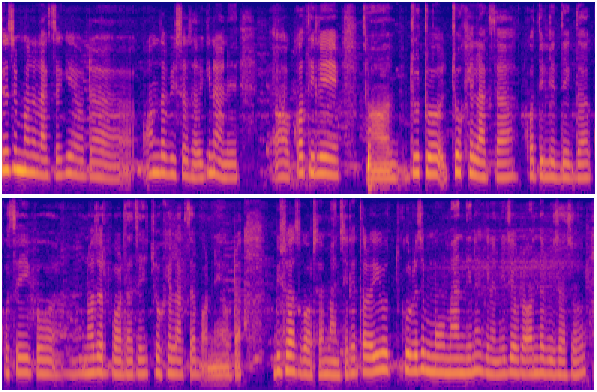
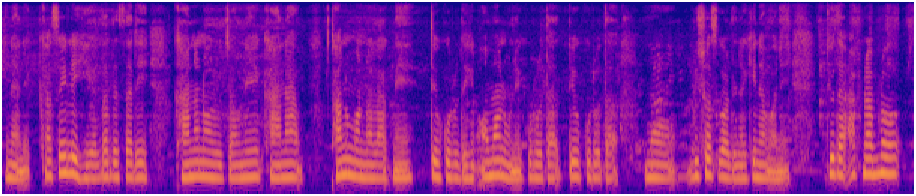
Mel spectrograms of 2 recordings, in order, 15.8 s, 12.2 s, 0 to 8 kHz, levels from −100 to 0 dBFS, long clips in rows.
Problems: constant background noise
